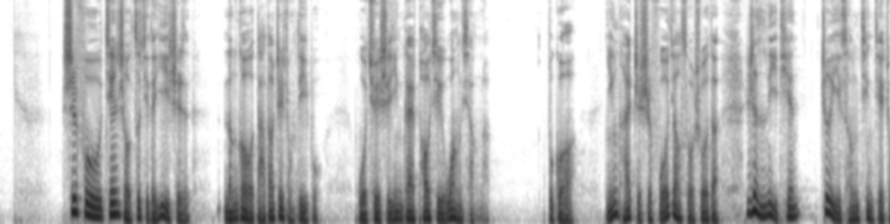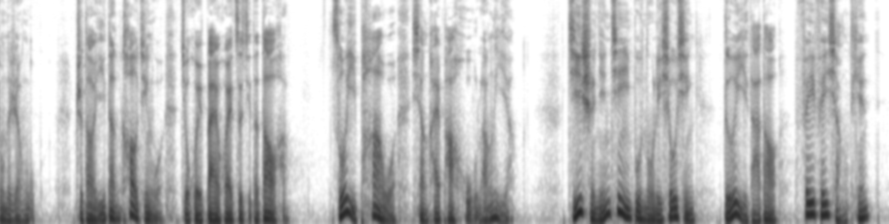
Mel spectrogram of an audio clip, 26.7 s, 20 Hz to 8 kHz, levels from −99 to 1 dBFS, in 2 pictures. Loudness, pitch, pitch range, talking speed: -23 LUFS, 90 Hz, 75-110 Hz, 215 characters per minute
